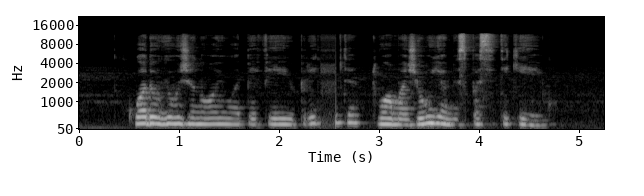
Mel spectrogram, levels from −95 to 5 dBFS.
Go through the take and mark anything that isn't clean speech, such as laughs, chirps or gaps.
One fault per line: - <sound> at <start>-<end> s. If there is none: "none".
- dropout at 2.4-2.6 s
